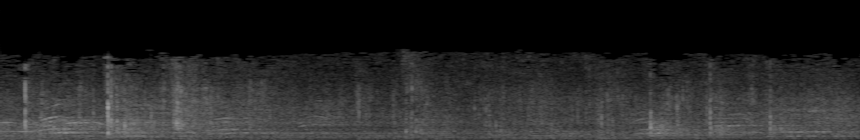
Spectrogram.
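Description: Inline roller hockey in play in a hall: indistinct voices calling out, with a few sharp clacks from sticks and the puck.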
